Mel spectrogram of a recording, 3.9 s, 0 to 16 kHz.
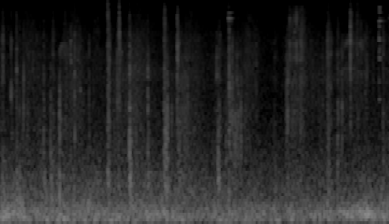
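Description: Horses shift and step inside a stable in The Last of Us Part 2, soft, irregular hoof clops and thumps over a low, constant background hum.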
